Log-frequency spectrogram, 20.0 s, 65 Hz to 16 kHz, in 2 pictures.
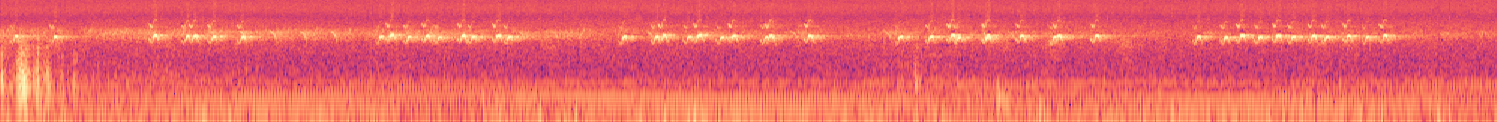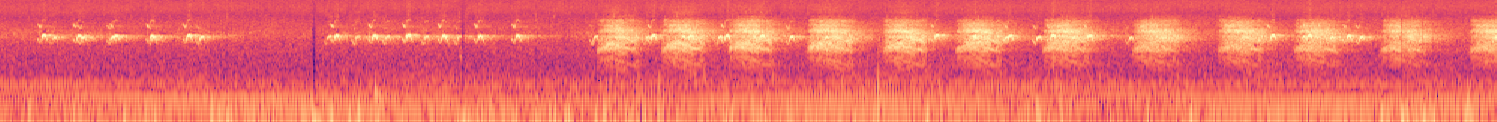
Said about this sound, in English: Big flock, about 20 birds there, back to the troopers.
